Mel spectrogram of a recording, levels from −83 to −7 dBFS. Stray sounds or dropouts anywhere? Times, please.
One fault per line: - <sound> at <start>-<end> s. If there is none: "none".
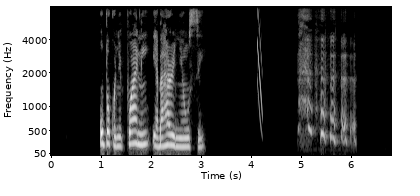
- chirp at 4.1-4.2 s
- laugh at 4.9-6.1 s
